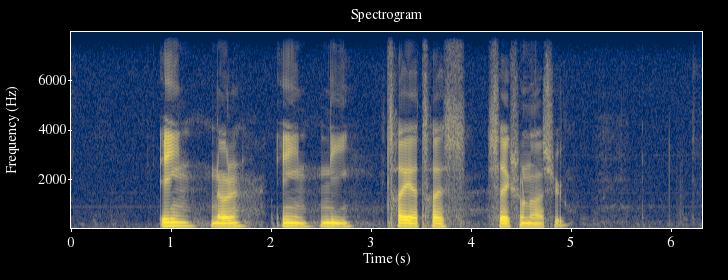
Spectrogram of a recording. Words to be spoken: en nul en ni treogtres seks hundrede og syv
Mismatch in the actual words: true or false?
false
